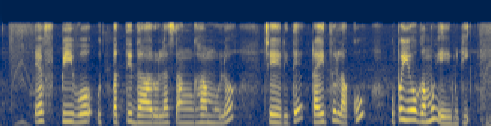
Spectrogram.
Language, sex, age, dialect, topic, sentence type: Telugu, female, 25-30, Central/Coastal, banking, question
